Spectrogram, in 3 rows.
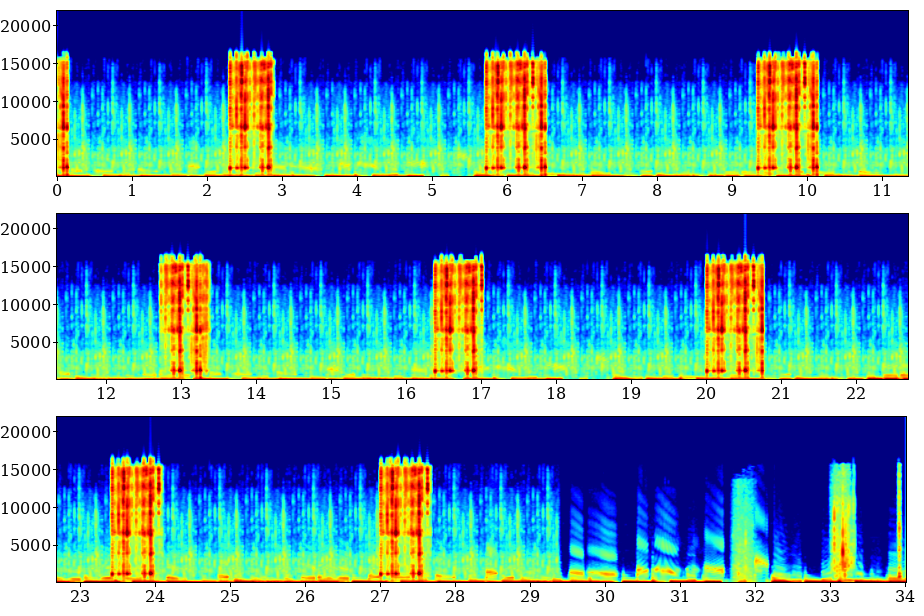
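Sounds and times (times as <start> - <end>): slow low background music: 0.0 - 18.2, 18.8 - 34.0
scalpel scraping skin crackling: 0.0 - 29.2, 33.0 - 33.4.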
